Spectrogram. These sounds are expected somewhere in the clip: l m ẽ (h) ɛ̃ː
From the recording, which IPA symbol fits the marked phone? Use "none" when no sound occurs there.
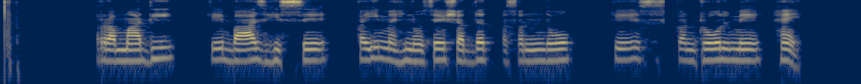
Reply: h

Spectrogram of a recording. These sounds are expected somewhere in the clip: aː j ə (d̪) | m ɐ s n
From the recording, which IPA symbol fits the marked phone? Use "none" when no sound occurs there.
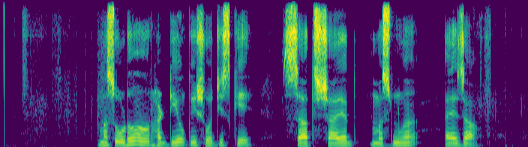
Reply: d̪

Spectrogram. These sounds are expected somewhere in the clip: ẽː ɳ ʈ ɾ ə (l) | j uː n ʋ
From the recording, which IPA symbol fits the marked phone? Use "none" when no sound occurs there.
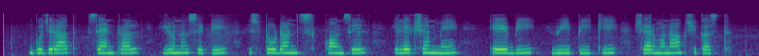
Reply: l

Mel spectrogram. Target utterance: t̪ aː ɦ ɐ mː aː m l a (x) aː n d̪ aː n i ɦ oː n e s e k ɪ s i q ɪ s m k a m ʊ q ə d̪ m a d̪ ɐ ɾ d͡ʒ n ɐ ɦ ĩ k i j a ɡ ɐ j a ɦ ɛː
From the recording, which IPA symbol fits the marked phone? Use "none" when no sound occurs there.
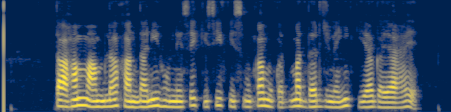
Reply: x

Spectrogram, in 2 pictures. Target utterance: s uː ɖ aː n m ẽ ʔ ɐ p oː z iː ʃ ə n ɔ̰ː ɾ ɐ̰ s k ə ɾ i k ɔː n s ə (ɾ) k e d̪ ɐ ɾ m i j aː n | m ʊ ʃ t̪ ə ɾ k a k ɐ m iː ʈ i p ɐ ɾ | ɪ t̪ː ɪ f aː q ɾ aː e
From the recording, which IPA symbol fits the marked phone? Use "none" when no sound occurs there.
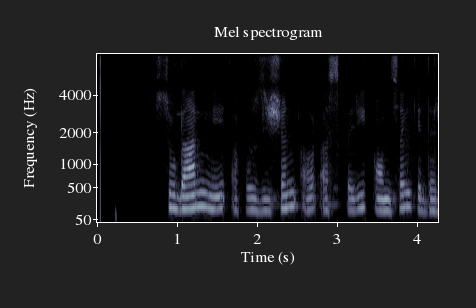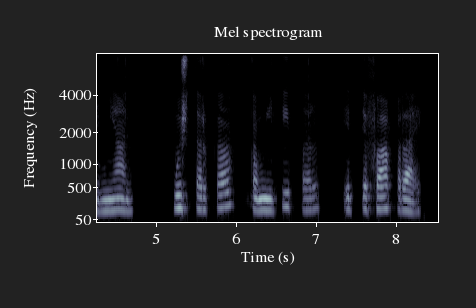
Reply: l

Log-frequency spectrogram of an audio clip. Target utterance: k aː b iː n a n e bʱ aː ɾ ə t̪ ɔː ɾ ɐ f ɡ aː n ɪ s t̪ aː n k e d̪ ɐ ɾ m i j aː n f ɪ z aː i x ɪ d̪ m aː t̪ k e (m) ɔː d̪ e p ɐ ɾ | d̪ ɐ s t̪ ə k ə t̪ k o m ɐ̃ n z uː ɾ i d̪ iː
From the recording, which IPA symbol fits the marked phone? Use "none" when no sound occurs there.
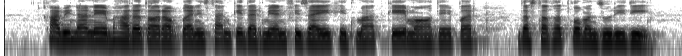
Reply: m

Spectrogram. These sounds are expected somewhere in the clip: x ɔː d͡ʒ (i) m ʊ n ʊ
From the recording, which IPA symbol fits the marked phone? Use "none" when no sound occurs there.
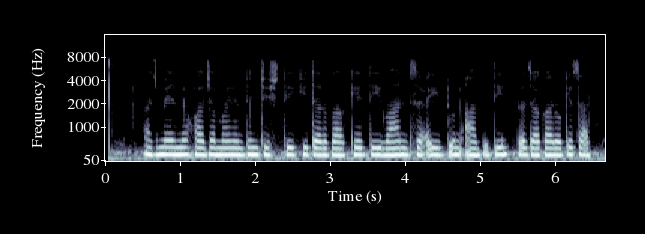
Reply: a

